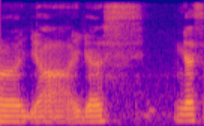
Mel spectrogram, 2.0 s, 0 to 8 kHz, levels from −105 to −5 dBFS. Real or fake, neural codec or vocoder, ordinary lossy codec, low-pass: fake; vocoder, 22.05 kHz, 80 mel bands, Vocos; none; 7.2 kHz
